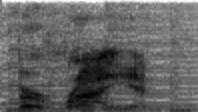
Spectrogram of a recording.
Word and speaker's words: Brian: calling you be Ryan Oh Brian Brian there are two syllables in my name Brian and I mean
